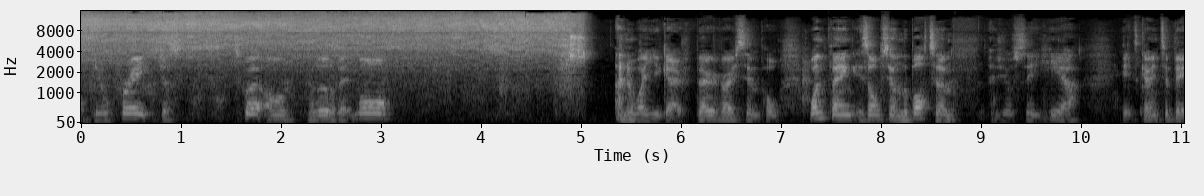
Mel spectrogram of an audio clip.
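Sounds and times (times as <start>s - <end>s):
sprayer hissing: 0.0s - 5.1s.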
